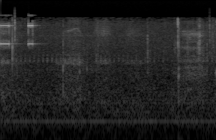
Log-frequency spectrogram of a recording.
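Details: Two short high beeps as a HanrayCare blood glucose meter is switched on before a test strip is inserted, then faint handling clicks in a quiet room; the meter's power-on beep.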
